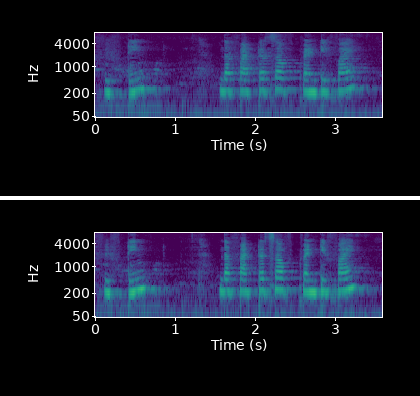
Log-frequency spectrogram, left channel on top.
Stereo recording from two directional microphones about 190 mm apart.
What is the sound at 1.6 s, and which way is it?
A woman's voice, 50° right (ahead or behind).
